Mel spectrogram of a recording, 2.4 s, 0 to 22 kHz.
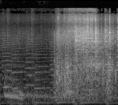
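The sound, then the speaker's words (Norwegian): A pigeon coos in a low, throaty murmur for a couple of seconds in a trailer for the film Naked Gun 33 1/3: The Final Insult, with a rough, noisy rustle swelling up behind it partway through. No one speaks. “Have you seen my pigeon?”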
